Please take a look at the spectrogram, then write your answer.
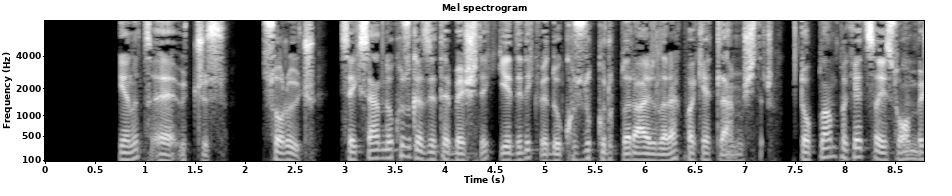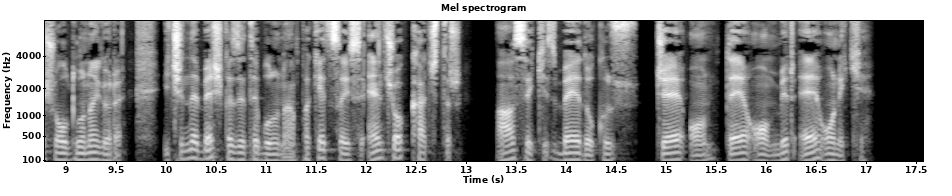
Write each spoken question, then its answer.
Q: Toplam paket sayısı 15 olduğuna göre içinde 5 gazete bulunan paket sayısı en çok kaçtır?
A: Yanıt D 11.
